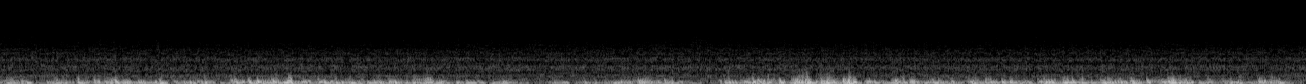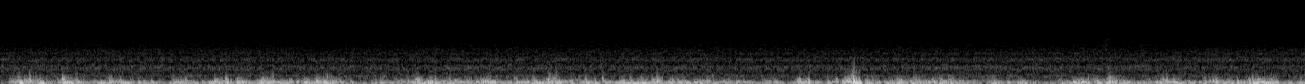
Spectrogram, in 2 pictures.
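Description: A low, uneven rumble that swells and fades irregularly, with no clear strokes or rhythm.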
